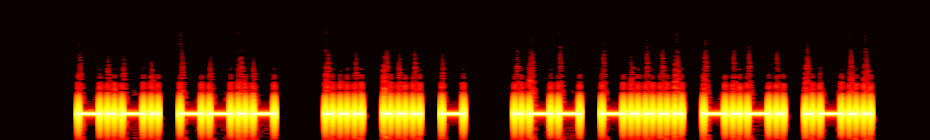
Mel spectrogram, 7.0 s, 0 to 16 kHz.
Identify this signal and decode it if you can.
Morse code, heard as a keyed tone, about 21 wpm, 700 Hz. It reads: CQ SST W6CL
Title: K1USN SST QSO Practice - 22wpm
